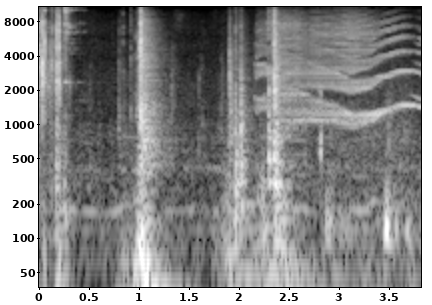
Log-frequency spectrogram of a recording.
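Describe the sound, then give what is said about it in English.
A concierge opens a door in a grand hall: a run of clunks and rattles, then a long, wavering, high-pitched creak that carries to the end. “If you listen closely enough, you can hear the concierge coming to open the door for us right now.”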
